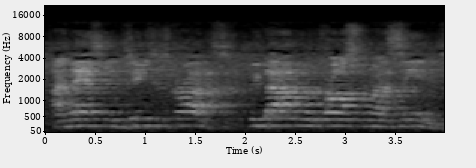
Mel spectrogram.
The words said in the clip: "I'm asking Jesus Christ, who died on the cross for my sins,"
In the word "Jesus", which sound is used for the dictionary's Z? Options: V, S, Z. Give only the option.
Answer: Z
